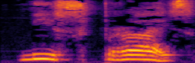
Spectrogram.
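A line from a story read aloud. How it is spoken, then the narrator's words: Exclaimed. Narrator (Russian): воскликнула Кэрри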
